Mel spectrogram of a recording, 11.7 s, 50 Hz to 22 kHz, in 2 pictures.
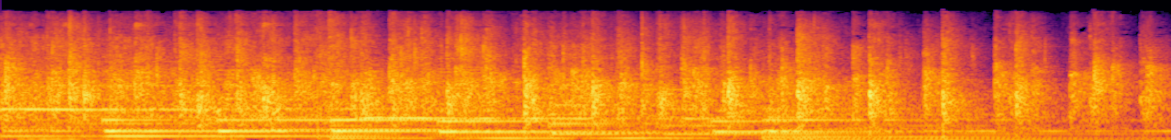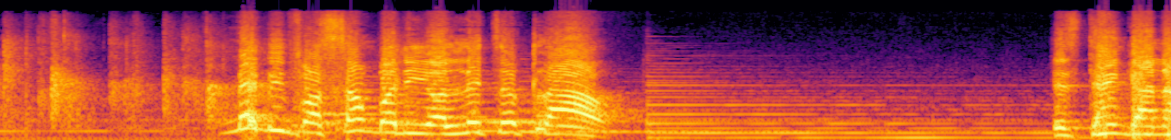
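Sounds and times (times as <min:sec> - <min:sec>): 
audience clapping: 0:00.0 - 0:07.9
sustained keyboard or organ chords: 0:00.0 - 0:11.6
speech: 0:07.4 - 0:09.0, 0:11.1 - 0:11.6.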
